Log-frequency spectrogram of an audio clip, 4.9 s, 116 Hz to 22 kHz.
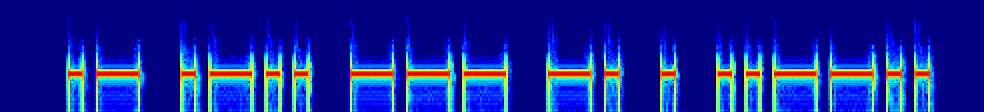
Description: Morse code, heard as a keyed tone, about 17 wpm, 700 Hz. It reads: ALONE?
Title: Sentences from Top 1000 Words 17wpm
